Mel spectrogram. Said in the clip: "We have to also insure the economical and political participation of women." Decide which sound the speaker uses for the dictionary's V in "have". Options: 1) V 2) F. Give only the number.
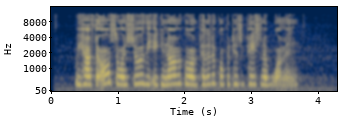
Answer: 2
